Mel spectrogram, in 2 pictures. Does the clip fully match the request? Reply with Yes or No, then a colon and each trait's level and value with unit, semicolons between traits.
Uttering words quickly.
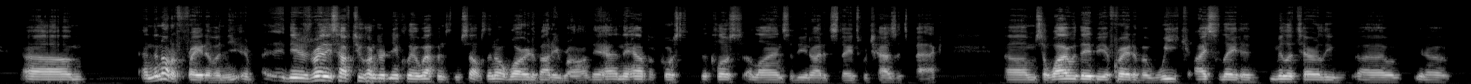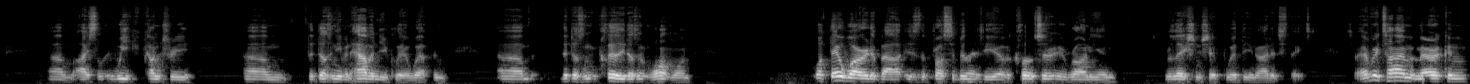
Yes: fast, 190 wpm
